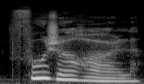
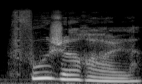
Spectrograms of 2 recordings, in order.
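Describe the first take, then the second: The two takes are said the same way.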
